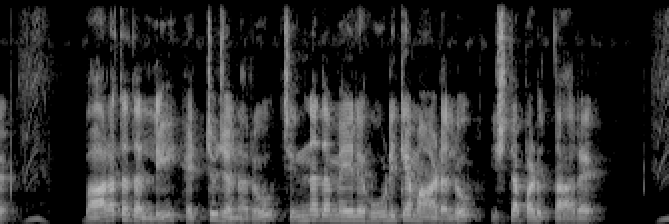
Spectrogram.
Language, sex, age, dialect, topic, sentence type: Kannada, male, 18-24, Mysore Kannada, banking, statement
